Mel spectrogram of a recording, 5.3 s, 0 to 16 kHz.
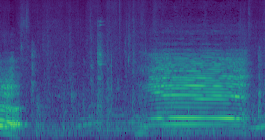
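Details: A 13-month-old Friesian heifer calf from Pabna, Bangladesh, lets out a short low grunt and then, after a quieter pause, a sustained, even moo of about two seconds.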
